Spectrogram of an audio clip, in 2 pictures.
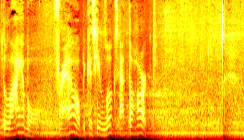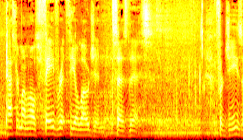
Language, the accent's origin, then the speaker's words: English; Guatemala; When I grew up in Guatemala as a kid, I would come home from school and we'd always come to a stoplight.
